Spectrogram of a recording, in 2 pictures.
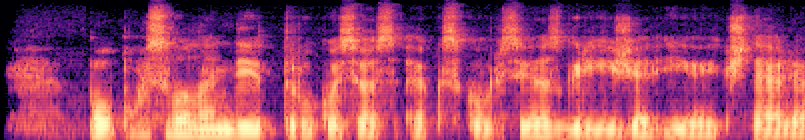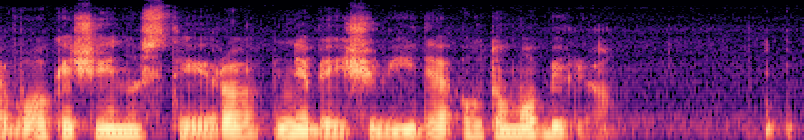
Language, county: Lithuanian, Utena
